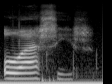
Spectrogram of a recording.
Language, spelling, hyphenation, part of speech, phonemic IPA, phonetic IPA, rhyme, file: Galician, oasis, o‧a‧sis, noun, /ɔˈasis/, [ɔˈa.s̺is̺], -asis, Gl-oasis.ogg
- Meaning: 1. oasis (spring of fresh water in a desert) 2. oasis (quiet, peaceful place)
